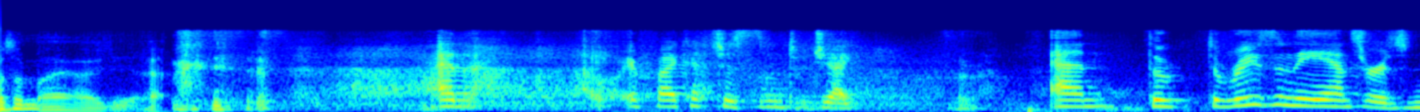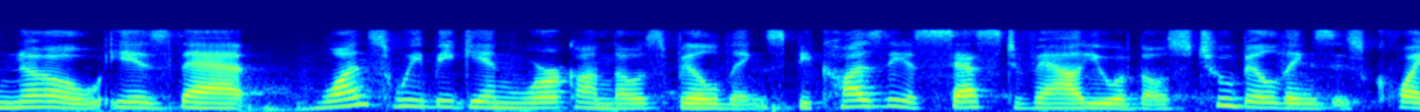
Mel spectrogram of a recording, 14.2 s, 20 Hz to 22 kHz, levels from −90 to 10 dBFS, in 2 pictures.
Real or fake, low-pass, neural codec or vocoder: fake; 7.2 kHz; codec, 16 kHz, 1 kbps, X-Codec, HuBERT features, trained on LibriSpeech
